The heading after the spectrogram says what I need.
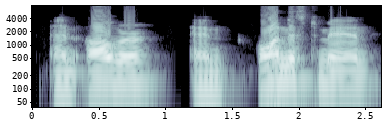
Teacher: the words hour, honest, air begin with a vowel sound as the initial consonant H is not pronounced.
